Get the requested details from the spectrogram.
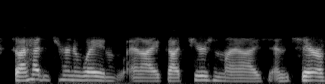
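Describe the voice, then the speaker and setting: In an ordinary speaking voice, a woman moves along at a fairly quick pace with fairly even intonation. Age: 60s. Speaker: author and therapist. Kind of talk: casual chat. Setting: studio.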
